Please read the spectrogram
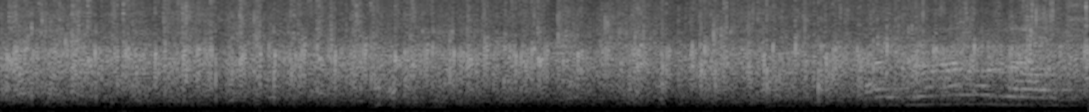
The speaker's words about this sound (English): Are there any other lawyers here besides me still? Could you stand up if you're... I can't even see everybody. Hi! Can we have a round of applause for the cannabis lawyers?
